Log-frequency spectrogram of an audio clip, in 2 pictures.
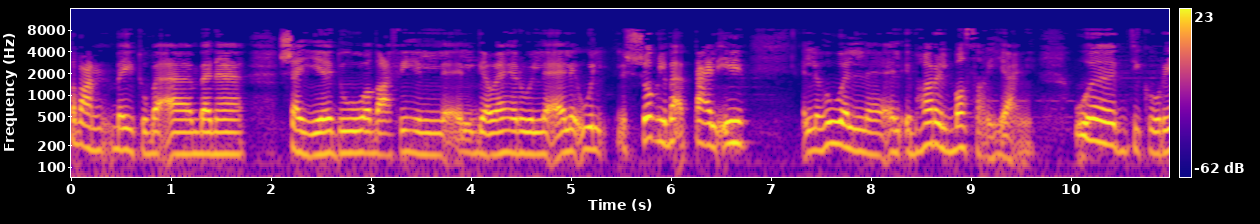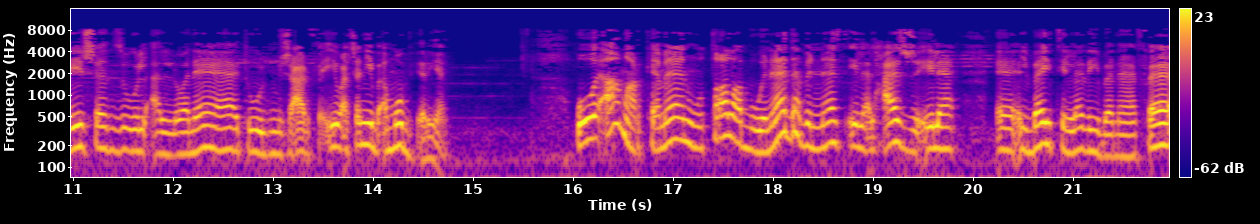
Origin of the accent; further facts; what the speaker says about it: Egypt; مفروض احنا بقى كمصريين نهتم بهذا البعد بتاعنا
